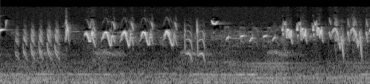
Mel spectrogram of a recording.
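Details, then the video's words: Lawrence's goldfinch (Spinus lawrencei), a species of California, USA, singing a fast, jumbled run of high tinkling notes and buzzy trills, with a faint low hum underneath. "O canto do Pintassilgo Lawrence"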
